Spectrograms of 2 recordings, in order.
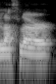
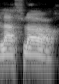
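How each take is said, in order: First: The name is said with a partly French accent. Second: The name is said with a full French accent.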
